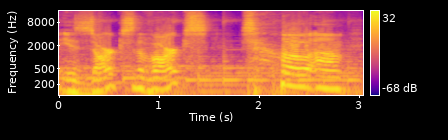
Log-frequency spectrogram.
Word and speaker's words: Xarx: This is Zarks the Varks. That's spelled Xarx.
